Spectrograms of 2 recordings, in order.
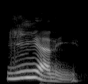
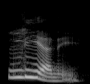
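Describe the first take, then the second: First: The slender L is plain, without lenition. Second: The slender L is softened, with lenition. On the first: It is a command to fill something. "the command" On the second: It says someone filled something in the past. "She filled in the past tense with lenition"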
